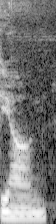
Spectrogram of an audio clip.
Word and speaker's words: Jung: So if you want some value, Jace Young, that's spelled Jung, by the way, and Will Warren of the Yankees.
